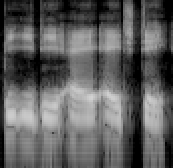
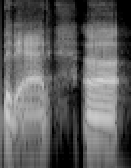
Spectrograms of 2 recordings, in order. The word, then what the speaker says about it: Bedard: That's Bedard, not Bedahd, like some of you guys pronounce Bedard.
